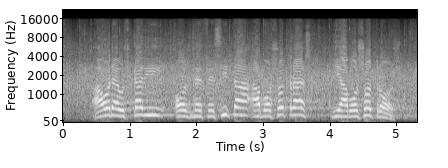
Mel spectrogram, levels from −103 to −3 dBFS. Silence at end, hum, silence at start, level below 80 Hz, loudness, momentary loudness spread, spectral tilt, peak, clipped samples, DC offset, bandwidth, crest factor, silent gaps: 0 s; none; 0 s; -54 dBFS; -14 LUFS; 6 LU; -5 dB/octave; -4 dBFS; under 0.1%; under 0.1%; 16 kHz; 10 dB; none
